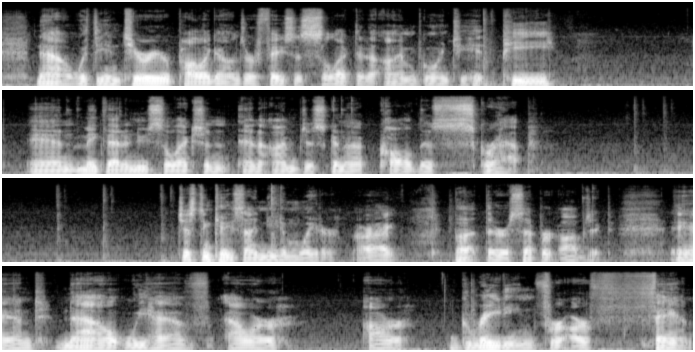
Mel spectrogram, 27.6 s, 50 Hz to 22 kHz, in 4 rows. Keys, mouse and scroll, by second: 4.8 p, 10.1 click, 10.3-17.2 drag, 19.6 click, 20.8-25.4 middle drag, 26.9-27.6 middle drag.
